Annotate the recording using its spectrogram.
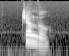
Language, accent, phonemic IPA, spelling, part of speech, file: English, US, /ˈd͡ʒʌŋ.ɡ(ə)l/, jungle, noun / adjective, En-us-jungle.ogg
- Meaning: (noun) 1. A large, lush, undeveloped, humid forest, especially in a tropical region, thick with vegetation and wildlife; a tropical rainforest 2. Any uncultivated tract of forest or scrub habitat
